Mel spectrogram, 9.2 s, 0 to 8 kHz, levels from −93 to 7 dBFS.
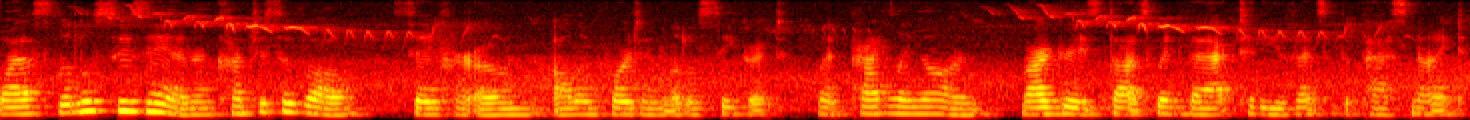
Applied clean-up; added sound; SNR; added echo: none; Bird; 18 dB; reverberation time 0.3 s.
